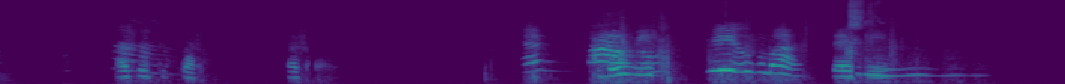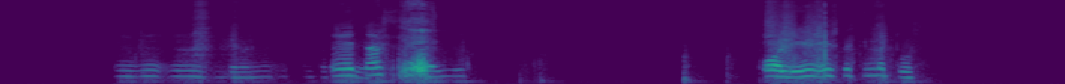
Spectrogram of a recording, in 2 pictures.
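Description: A young boy talks close to the microphone.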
